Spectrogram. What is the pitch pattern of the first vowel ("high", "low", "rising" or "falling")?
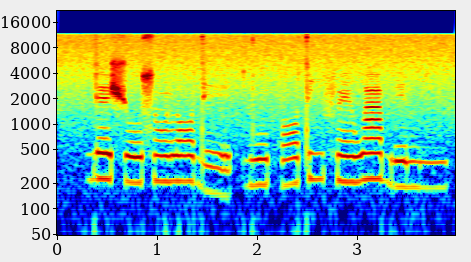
high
